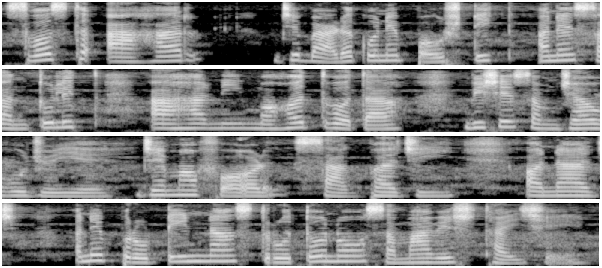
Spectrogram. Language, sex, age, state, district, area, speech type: Gujarati, female, 30-45, Gujarat, Kheda, urban, spontaneous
